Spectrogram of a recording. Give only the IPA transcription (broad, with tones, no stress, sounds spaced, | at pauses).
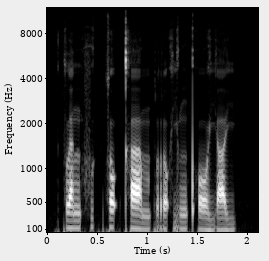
k l a˦˥ n f ɯ˦˥ k̚ s ɔ˦˥ ʔ kʰ aː˨˩ m p r ɔ˦˥ ʔ j ɯ˧ ŋ pʰ ɔː˨˩ j a˧ j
